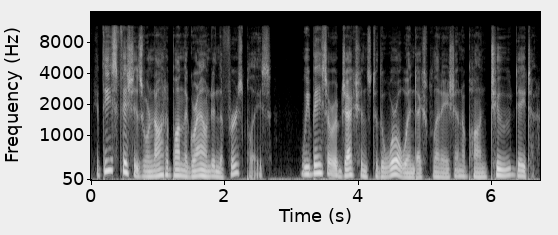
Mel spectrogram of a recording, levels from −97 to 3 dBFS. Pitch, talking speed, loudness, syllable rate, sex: 120 Hz, 205 wpm, -19 LUFS, 5.9 syllables/s, male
